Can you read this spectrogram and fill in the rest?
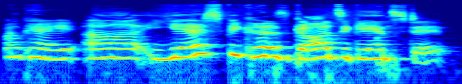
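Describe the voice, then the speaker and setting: A nineteen-year-old woman with a high-pitched voice, calling in to a livestream debate and talking in an apologetic, earnest way. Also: fairly even intonation, slow pace. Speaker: caller.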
